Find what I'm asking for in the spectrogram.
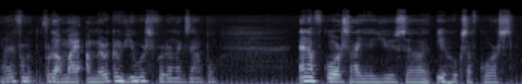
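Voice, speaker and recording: Speaking with a Flemish accent, a woman holds a very deep, low pitch in monotone, flat intonation at a moderate pace. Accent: Flemish Dutch accent in English. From Belgium (Flanders). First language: Dutch. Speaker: beading tutorial creator. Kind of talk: tutorial. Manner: halting, many fillers and repetitions.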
